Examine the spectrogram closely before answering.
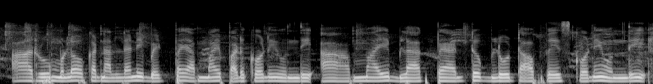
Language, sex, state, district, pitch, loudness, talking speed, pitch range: Telugu, female, Telangana, Komaram Bheem, 160 Hz, -15 LUFS, 155 wpm, 155-170 Hz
